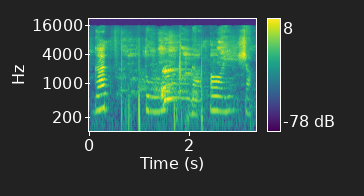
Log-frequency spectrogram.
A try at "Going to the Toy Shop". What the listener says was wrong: Is this got? You said you read this as got. This is Okay, going to the toy shop.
